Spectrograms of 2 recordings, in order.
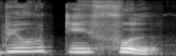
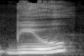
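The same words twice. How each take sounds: First: Said in the usual way. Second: "beautiful" in three separate beats with long gaps; syllable by syllable. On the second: Shown as a demonstration. Teacher asking how many syllables, "beautiful" broken into three parts. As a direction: break "beautiful" into beau, ti, ful. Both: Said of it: "So how many syllables?".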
